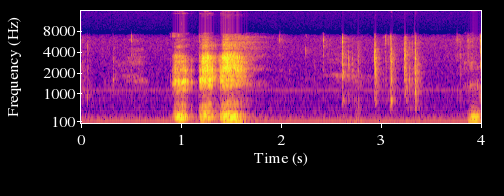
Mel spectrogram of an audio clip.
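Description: A man coughs in three quick bursts about a second in. This is followed by a quick run of light clicks at the computer.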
